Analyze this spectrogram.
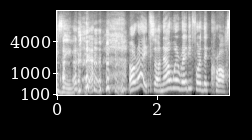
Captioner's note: laughing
